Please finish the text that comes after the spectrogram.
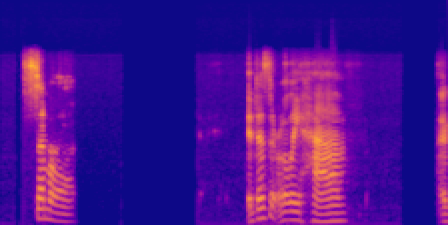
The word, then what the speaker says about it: Samurott: And Samurot's, how do you say its name? Samurott.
